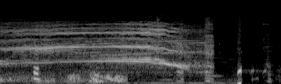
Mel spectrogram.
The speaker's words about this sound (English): That boy R2-D2 be screaming. That shit funny in the motherfucker when he be getting shot up.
